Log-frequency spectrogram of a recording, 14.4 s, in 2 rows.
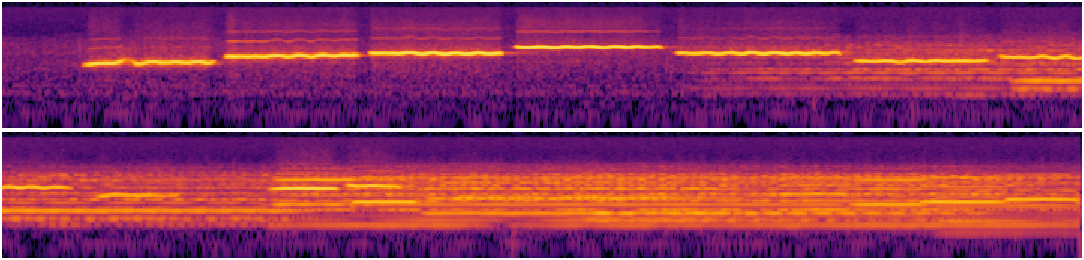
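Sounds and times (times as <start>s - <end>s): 
whistled theme melody: 0.6s - 14.3s
faint accompanying tones: 4.6s - 14.3s.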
